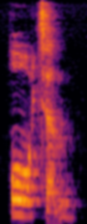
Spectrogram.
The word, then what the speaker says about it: autumn: We don't pronounce N if it comes after M at the end of a word. For example, autumn. It's not autumn. It's just autumn.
